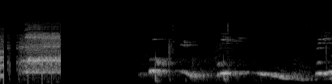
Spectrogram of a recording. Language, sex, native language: Icelandic, other, Icelandic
